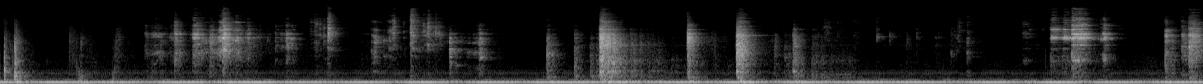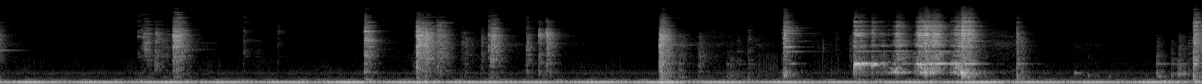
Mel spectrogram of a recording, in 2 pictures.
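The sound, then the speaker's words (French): Cutlery and dishes clink as a waiter sets a table from a cart: many irregular metallic taps and rattles of silverware sound throughout, over a steady low hum. “C'est le serveur avec un chariot. Il va déposer le couvert sur la table.”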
